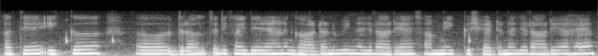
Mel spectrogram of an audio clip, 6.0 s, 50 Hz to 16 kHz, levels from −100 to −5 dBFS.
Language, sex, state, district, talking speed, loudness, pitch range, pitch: Punjabi, female, Punjab, Fazilka, 210 wpm, -12 LUFS, 215-225 Hz, 220 Hz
